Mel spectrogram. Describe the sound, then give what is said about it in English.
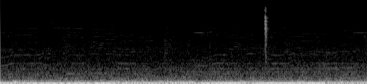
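A car engine idles steadily with the heater running, parked outside Pure Fitness, a deep continuous low rumble with a faint hum above it and one brief sharp click partway through. “We got the car running, the heat keeping me warm right now shout out to the seat warmer as well.”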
